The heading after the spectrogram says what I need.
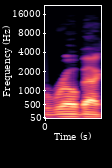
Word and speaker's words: Rhoback: So if you haven't already, time to load up on some Roback, both for yourself and for others.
